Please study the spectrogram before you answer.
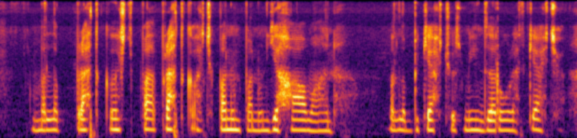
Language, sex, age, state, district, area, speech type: Kashmiri, female, 18-30, Jammu and Kashmir, Baramulla, rural, spontaneous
